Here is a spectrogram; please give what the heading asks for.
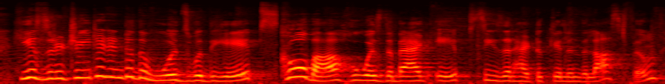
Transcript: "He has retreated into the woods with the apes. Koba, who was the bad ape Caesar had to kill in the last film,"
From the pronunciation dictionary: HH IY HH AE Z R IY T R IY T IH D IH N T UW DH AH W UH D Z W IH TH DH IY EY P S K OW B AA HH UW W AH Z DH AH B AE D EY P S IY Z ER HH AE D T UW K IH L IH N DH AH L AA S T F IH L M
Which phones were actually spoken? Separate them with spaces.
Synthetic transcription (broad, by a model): HH IY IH Z R IY T R IY T IH D IH N T UW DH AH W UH D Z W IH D IY EY P S K OW B AA HH UW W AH Z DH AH B AE D EY P S IY Z ER HH AE D T UW K IH L IH N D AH L AA S T F IH L M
